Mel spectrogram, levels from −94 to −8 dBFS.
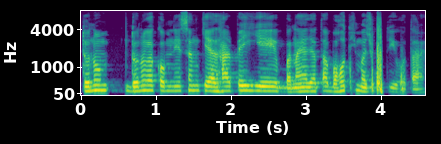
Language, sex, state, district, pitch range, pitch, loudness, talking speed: Hindi, male, Bihar, Samastipur, 145-170 Hz, 155 Hz, -17 LUFS, 210 wpm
